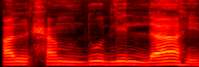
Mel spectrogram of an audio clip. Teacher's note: لام جو اللہ کی ہے یہ باریک ہوگی، کیونکہ لفظ اللہ کے لام سے پہلے جب زیر آئے تو باریک، زبر اور پیش آئے تو موٹا۔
